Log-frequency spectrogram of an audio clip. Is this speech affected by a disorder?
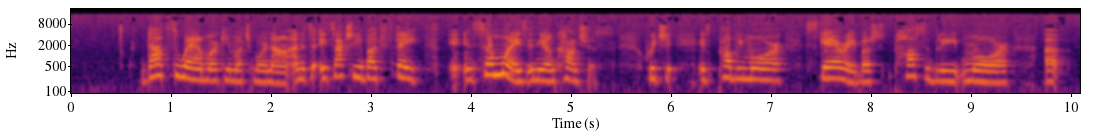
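No.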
